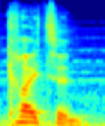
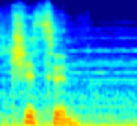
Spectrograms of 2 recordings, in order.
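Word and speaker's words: chitin: Um, kiten is one of them. I pronounced it as chittin for an unbelievably unbelievably long amount of time in my life. Probably like 25 30 years cuz I just never heard it out loud once.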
